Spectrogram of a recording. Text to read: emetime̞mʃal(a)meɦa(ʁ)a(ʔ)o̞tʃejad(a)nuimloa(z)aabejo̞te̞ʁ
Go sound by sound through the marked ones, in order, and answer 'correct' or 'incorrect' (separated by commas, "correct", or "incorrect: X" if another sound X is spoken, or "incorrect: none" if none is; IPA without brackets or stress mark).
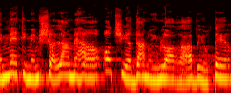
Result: correct, correct, correct, correct, incorrect: ʁ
